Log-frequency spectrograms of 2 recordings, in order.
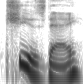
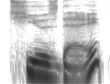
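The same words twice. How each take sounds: First: It begins with a ch sound. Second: It begins with a clear t sound.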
